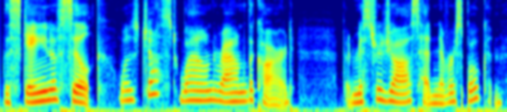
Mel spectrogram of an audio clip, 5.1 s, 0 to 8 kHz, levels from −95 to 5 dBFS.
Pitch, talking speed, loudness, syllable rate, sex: 200 Hz, 190 wpm, -19 LUFS, 4.0 syllables/s, female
